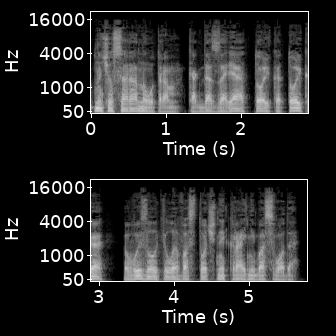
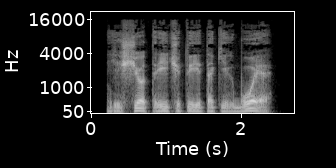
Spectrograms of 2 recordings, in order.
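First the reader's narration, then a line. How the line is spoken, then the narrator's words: Gloomy grumble. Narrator (Russian): невесело пробурчал Железовский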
